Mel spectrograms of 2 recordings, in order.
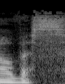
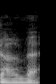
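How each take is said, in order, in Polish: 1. Końcowa głoska to zwykłe s. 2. Końcowa głoska to dźwięk sh.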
